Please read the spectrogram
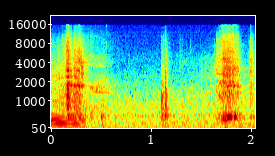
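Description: Men talking, with a quiet pause in the middle broken by a single short click about a second in.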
